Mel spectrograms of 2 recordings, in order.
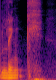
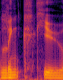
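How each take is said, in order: First: It is said as one syllable, link. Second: It is said as two syllables, link queue. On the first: The speaker calls it right. "Or link" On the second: The speaker calls it wrong. "I'm I'm saying it wrong"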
